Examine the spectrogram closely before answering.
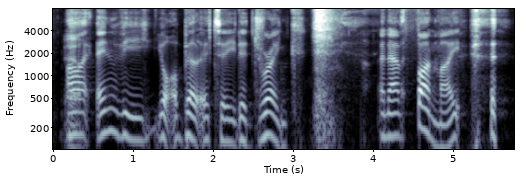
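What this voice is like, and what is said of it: Put-on British accent. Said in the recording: “It's the wrong type dialect. ... Of British accent. ... That was like Southern London, the North.”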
